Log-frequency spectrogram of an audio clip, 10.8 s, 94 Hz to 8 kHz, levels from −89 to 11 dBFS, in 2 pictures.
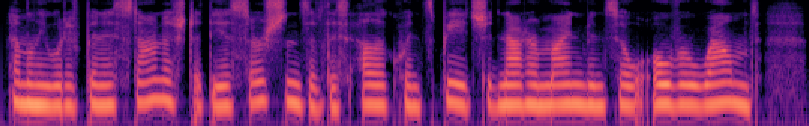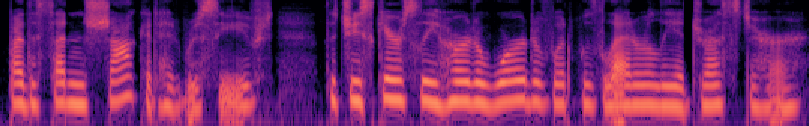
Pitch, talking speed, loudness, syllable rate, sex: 205 Hz, 215 wpm, -21 LUFS, 6.1 syllables/s, female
